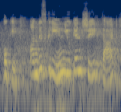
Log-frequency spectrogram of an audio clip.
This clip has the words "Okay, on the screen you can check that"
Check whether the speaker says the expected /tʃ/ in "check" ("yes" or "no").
no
